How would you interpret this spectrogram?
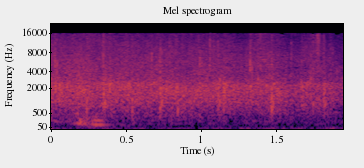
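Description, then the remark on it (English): A crowd applauds steadily during a Christian sermon, a dense wash of many hands clapping at once, sustained and fairly loud throughout with no voices standing out. “Jesus tells his disciples in Matthew 10, you can clap for that, amen.”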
